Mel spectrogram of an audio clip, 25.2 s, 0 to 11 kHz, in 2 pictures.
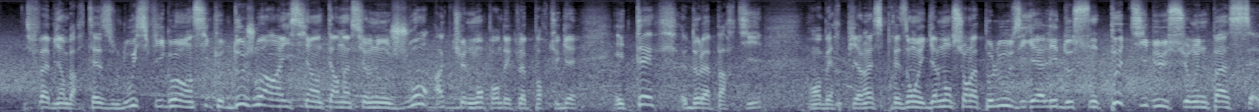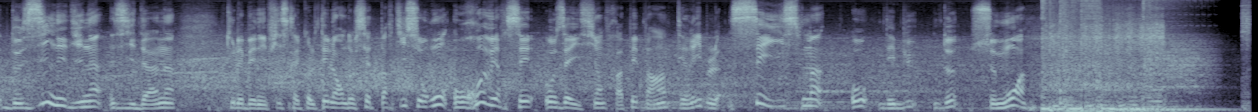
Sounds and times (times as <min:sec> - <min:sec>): Speech: 0:00.3 - 0:23.0
Music: 0:22.9 - 0:25.1.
